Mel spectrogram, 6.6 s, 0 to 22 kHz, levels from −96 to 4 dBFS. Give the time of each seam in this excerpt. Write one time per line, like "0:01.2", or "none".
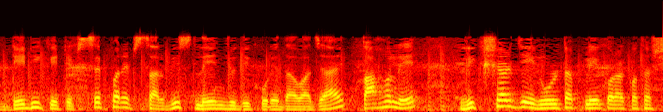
0:03.5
